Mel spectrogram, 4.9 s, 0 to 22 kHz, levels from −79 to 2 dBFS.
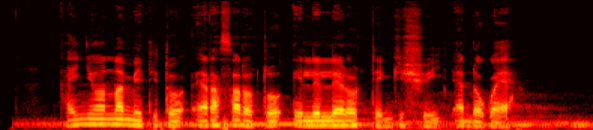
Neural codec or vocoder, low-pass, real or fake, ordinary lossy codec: none; none; real; none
